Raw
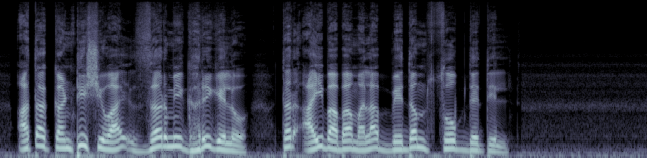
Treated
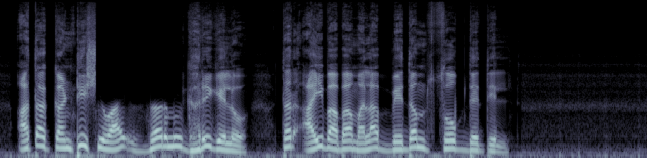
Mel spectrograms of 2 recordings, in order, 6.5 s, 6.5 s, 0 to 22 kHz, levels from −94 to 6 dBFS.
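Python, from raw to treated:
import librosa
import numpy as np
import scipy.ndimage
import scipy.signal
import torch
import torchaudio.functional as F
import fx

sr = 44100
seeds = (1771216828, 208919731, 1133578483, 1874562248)

p1 = fx.steep_lowpass(x, sr, hz=1400.0, slope=96, at=(0.95, 1.83))
p2 = fx.level_steps(p1, sr, step_db=23)
p3 = p1 + (p2 * librosa.db_to_amplitude(-1.5))
y = p3 * librosa.db_to_amplitude(-5.0)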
